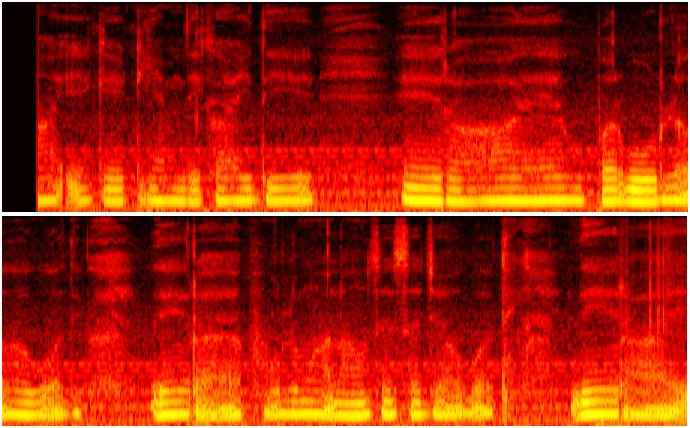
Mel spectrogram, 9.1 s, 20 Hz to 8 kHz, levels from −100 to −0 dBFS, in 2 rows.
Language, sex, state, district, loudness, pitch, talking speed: Hindi, male, Chhattisgarh, Rajnandgaon, -33 LUFS, 125 Hz, 155 wpm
